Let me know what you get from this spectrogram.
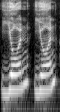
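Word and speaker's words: iyon: You might hear me saying yun yun as if there's no I and that's commonly how it's pronounced.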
